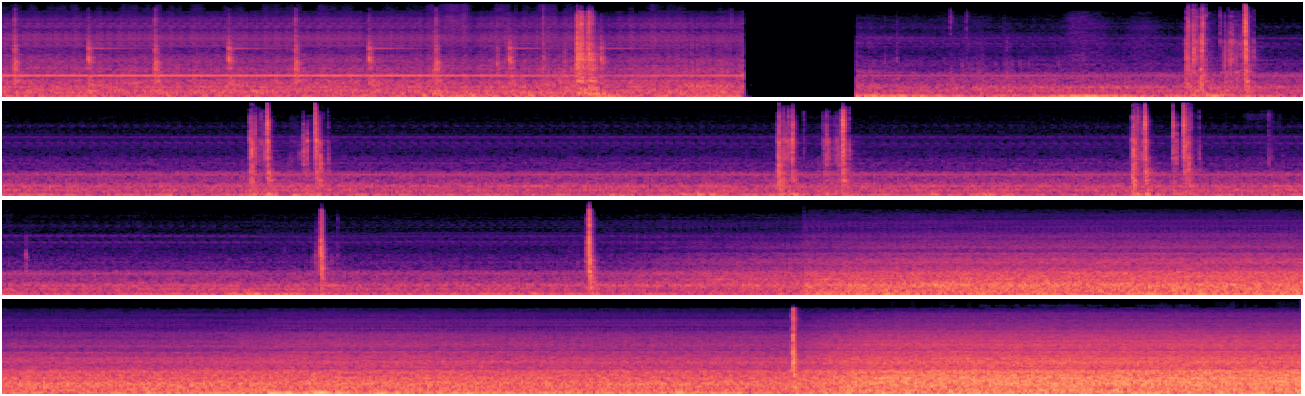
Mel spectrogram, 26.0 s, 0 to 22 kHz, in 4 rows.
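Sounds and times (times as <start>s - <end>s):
sharp mechanical clicks: 5.9s - 6.3s, 7.7s - 8.2s, 10.4s - 10.8s, 12.1s - 13.2s.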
